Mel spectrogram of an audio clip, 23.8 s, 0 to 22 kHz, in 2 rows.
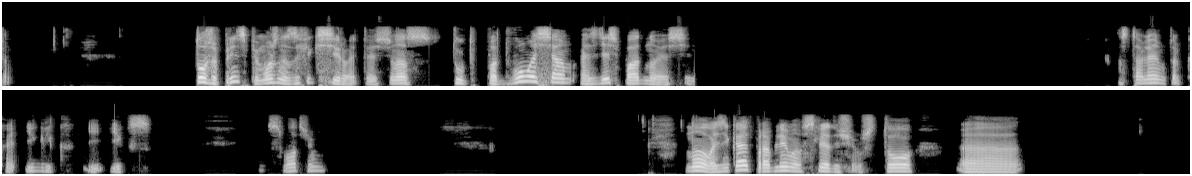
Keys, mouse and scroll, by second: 14.7 g.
